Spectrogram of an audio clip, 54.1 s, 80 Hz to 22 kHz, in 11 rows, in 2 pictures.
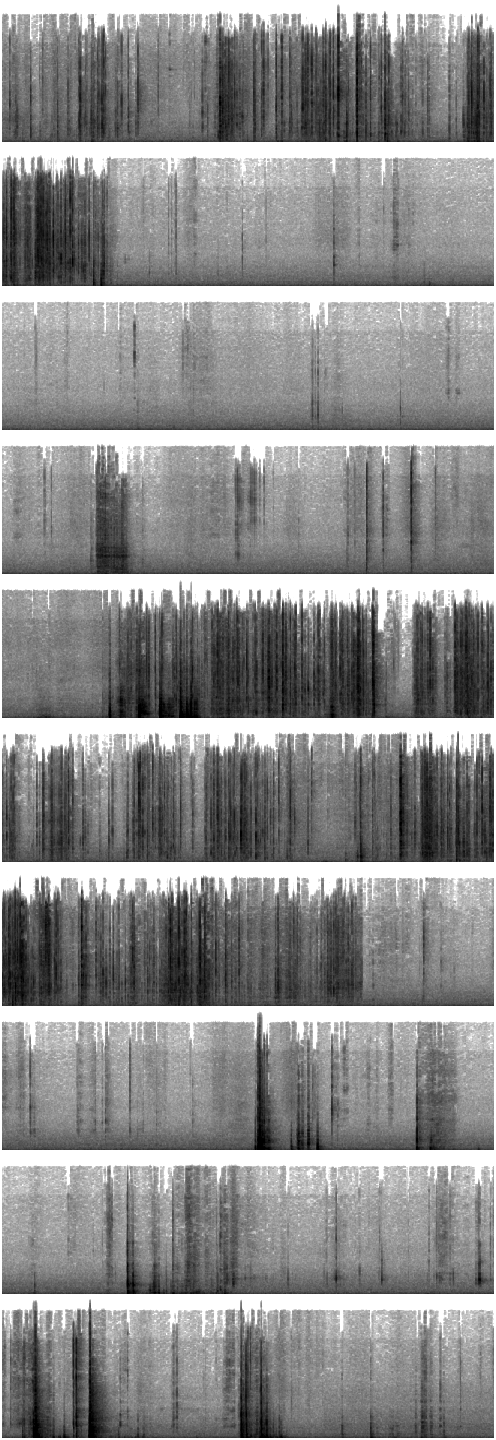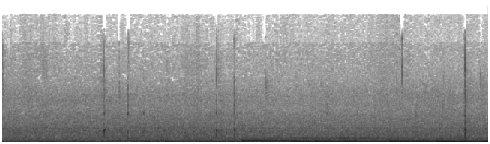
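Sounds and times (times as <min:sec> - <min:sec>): packaging crinkling and tearing: 0:00.0 - 0:06.1, 0:20.8 - 0:33.2.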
